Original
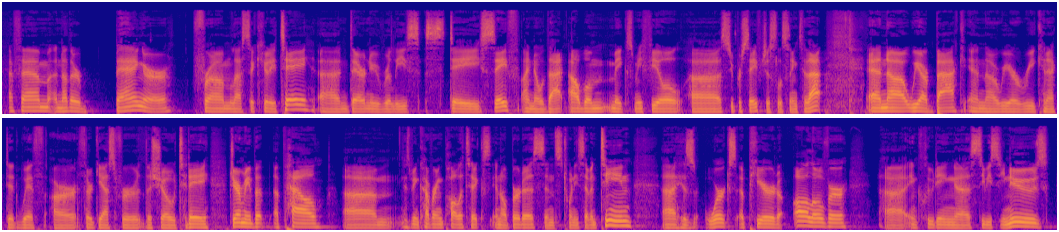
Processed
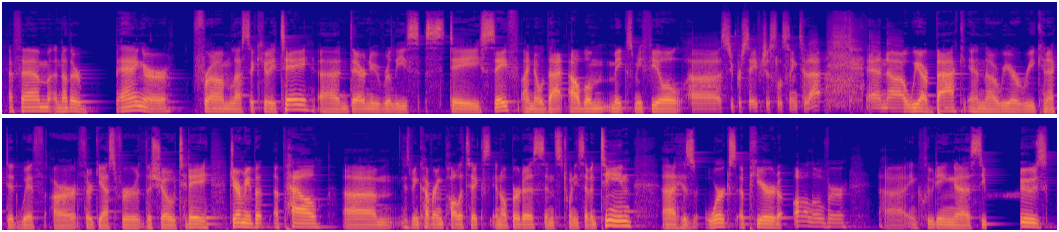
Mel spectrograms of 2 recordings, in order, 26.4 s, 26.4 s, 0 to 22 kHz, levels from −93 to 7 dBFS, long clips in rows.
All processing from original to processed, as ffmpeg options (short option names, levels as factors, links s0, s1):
-filter_complex "[0:a]asettb=1/sr,asplit=3[s0][s1][s2];[s0]atrim=end=1.024[s3];[s1]atrim=start=1.02:end=1.49,asetpts=PTS-STARTPTS,afade=t=in:d=0.004:c=qsin,afade=t=out:st=0.466:d=0.004:c=qsin,agate=range=0.0224:threshold=0.00141:ratio=3:release=100:detection=peak,acompressor=threshold=0.0501:ratio=4:attack=3.2:release=140:knee=1:detection=peak[s4];[s2]atrim=start=1.486[s5];[s3][s4]acrossfade=d=0.004:c1=hsin:c2=qsin[s6];[s6][s5]acrossfade=d=0.004:c1=qsin:c2=hsin,asettb=1/sr,asplit=3[s7][s8][s9];[s7]atrim=end=8.484[s10];[s8]atrim=start=8.48:end=11.27,asetpts=PTS-STARTPTS,afade=t=in:d=0.004:c=qsin,afade=t=out:st=2.786:d=0.004:c=qsin,equalizer=f=91:t=o:w=1.7:g=-4.5,acompressor=threshold=0.0158:ratio=2:attack=3.2:release=140:knee=1:detection=peak,asplit=2[s11][s12];[s12]highpass=f=720:p=1,volume=6.31,asoftclip=type=tanh:threshold=0.266[s13];[s11][s13]amix=inputs=2:normalize=0,lowpass=f=3300:p=1,volume=0.501[s14];[s9]atrim=start=11.266[s15];[s10][s14]acrossfade=d=0.004:c1=hsin:c2=qsin[s16];[s16][s15]acrossfade=d=0.004:c1=qsin:c2=hsin,asettb=1/sr,asplit=3[s17][s18][s19];[s17]atrim=end=23.134[s20];[s18]atrim=start=23.13:end=24.7,asetpts=PTS-STARTPTS,afade=t=in:d=0.004:c=qsin,afade=t=out:st=1.566:d=0.004:c=qsin,bass=f=250:g=2,treble=f=4000:g=-7,acompressor=threshold=0.0501:ratio=12:attack=3.2:release=140:knee=1:detection=peak[s21];[s19]atrim=start=24.696[s22];[s20][s21]acrossfade=d=0.004:c1=hsin:c2=qsin[s23];[s23][s22]acrossfade=d=0.004:c1=qsin:c2=hsin,asettb=1/sr,asplit=3[s24][s25][s26];[s24]atrim=end=25.484[s27];[s25]atrim=start=25.48:end=25.92,asetpts=PTS-STARTPTS,afade=t=in:d=0.004:c=qsin,afade=t=out:st=0.436:d=0.004:c=qsin,aeval=exprs='val(0)+0.5*0.0376*sgn(val(0))':c=same,tremolo=f=71:d=0.947,asuperpass=centerf=1300:order=8:qfactor=7.9[s28];[s26]atrim=start=25.916[s29];[s27][s28]acrossfade=d=0.004:c1=hsin:c2=qsin[s30];[s30][s29]acrossfade=d=0.004:c1=qsin:c2=hsin,highpass=f=150:p=1,highshelf=f=8800:g=-8.5,bandreject=f=224.3:t=h:w=4,bandreject=f=448.6:t=h:w=4,bandreject=f=672.9:t=h:w=4,bandreject=f=897.2:t=h:w=4,bandreject=f=1121.5:t=h:w=4,bandreject=f=1345.8:t=h:w=4,bandreject=f=1570.1:t=h:w=4,bandreject=f=1794.4:t=h:w=4,bandreject=f=2018.7:t=h:w=4,bandreject=f=2243:t=h:w=4,bandreject=f=2467.3:t=h:w=4,bandreject=f=2691.6:t=h:w=4,bandreject=f=2915.9:t=h:w=4,bandreject=f=3140.2:t=h:w=4,bandreject=f=3364.5:t=h:w=4,bandreject=f=3588.8:t=h:w=4,bandreject=f=3813.1:t=h:w=4,bandreject=f=4037.4:t=h:w=4,bandreject=f=4261.7:t=h:w=4,bandreject=f=4486:t=h:w=4,bandreject=f=4710.3:t=h:w=4,bandreject=f=4934.6:t=h:w=4,bandreject=f=5158.9:t=h:w=4,bandreject=f=5383.2:t=h:w=4,bandreject=f=5607.5:t=h:w=4,bandreject=f=5831.8:t=h:w=4,bandreject=f=6056.1:t=h:w=4,bandreject=f=6280.4:t=h:w=4"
